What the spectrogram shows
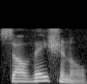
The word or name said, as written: salvational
